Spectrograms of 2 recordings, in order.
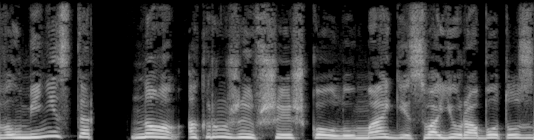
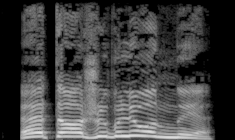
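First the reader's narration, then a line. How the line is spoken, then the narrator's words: Delighted shout. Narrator (Russian): с восторгом крикнул один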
